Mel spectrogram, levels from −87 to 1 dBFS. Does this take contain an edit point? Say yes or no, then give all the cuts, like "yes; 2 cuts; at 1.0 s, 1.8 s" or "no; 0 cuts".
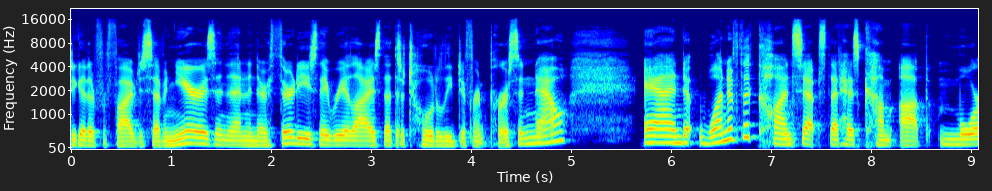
yes; 1 cut; at 3.2 s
